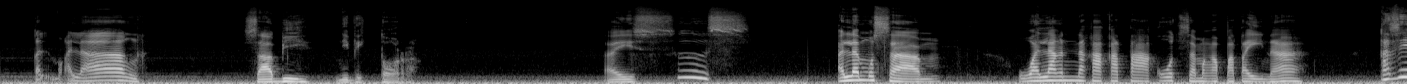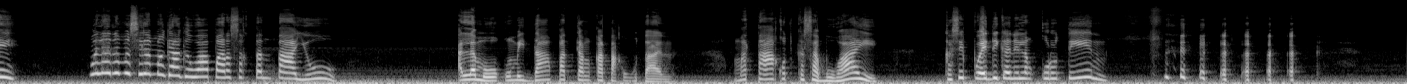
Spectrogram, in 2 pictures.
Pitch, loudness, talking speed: 160 Hz, -17 LUFS, 85 wpm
